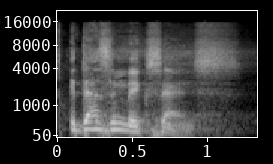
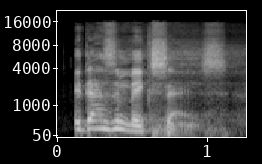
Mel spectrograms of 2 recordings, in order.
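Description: The two takes are said the same way.

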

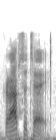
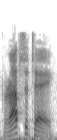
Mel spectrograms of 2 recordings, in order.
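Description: First: Gropsite repeated at normal speed, falling at the end; teacher repeating gropsite at normal pace. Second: Gropsite drawn out slowly, stress on grop; teacher modelling gropsite slowly; slow model pronunciation. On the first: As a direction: say gropsite again naturally. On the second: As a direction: sound out gropsite for the class. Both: Shown as a demonstration. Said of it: "Okay, so".

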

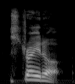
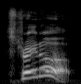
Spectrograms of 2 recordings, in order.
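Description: First: Said in the usual way. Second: Emphatic. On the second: Shown as a demonstration.

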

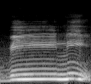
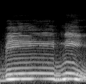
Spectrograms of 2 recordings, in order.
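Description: First: বিনি with a clear long i, said louder; বিনি said slowly with a long i; ee vowel demo. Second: বিনি again with a clear long i, said slowly; বিনি with each syllable clear; ee vowel demo. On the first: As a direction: sound out বিনি for students. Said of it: "এটির উচ্চারণ". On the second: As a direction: repeat বিনি for students to follow. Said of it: "এই উচ্চারণ প্রণালীটা আবার ভালোভাবে দেখুন". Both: Shown as a demonstration.

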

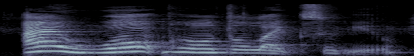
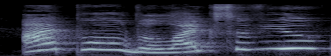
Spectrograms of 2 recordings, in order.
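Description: First: Level, lightly pompous refusal; flat refusal. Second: High, scoffing rise on you; sneering disbelief; scornful question. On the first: Self-important big engine turns the toys down, level and pompous. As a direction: dismiss them in your usual pitch. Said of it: "the big engine puffed off". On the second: Proud shiny engine refuses the toys, high and scoffing. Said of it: "shiny new engine snorting". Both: Acted.

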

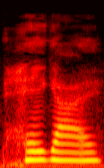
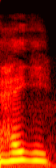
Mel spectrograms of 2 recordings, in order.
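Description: First: Haggai said HAY-guy; alternative pronunciation. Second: Haggai said HAY-ghee; old pastor's pronunciation. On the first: Shown as a demonstration. Quoting a version she has heard, Haggai as HAY-guy. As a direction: say Haggai with a long A, ending in "guy". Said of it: "I've heard, like". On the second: Retold or imitated. Quoting an old pastor's version, Haggai as HAY-ghee. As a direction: say Haggai with a long A, ending in "ghee". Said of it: "old pastor that used to call it".

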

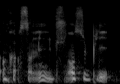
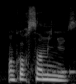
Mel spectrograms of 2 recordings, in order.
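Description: First: Very soft, low mumbled begging; sleepy morning plea. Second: Said in the usual way. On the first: Acted. Parent woken by their child, soft sleepy pleading. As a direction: beg quietly for more sleep. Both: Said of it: "Ça, c'est moi tous les matins".

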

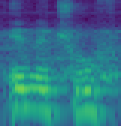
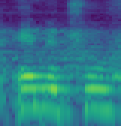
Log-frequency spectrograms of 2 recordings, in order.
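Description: Both takes have the same delivery.

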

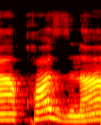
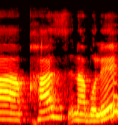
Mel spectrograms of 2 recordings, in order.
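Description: First: আখজ with a short heavy a on খ; correct reading. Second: আখাজ said with a long open a after খ, marked as wrong; wrong reading. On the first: Teacher giving students the right way, slowly. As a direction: say আখজ short and full-mouthed. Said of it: "মোটা অক্ষর". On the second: Teacher showing students the wrong way, slowly. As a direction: say আখাজ with আ-kar to show the mistake. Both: Shown as a demonstration.

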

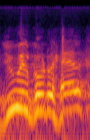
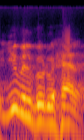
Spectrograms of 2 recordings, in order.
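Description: First: High-pitched, rising "You will go to hell"; mock accuser, pitched well up; acted accusation. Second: "You" stressed, falling away to "hell"; firm retort in usual pitch, falling at the end; acted retort. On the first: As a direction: throw the accusation out high, lifting at the end. Acted tit-for-tat damning, first side. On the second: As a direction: throw it back with weight on "You". Acted tit-for-tat damning, answer.

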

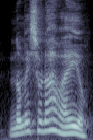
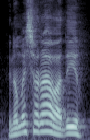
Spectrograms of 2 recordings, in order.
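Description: Both takes have the same delivery.

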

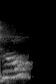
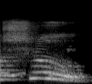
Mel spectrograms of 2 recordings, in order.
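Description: First: "shoe" with a short, loose oo; "shoe" with the lax, less closed U; less closed vowel. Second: "shoe" with a long, tight oo; "shoe" with the vowel held and tightly rounded; closed U. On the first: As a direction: say "shoe" wrongly, vowel as in "should". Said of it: "que no es tan cerrada". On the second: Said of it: "dónde cierro más". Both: Shown as a demonstration.

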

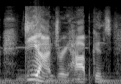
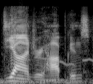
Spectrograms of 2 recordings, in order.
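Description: First: Drawn-out slow DeAndre Hopkins; savoring the name; slow emphatic name. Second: Said in the usual way. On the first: Real, not acted. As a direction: spell the answer out slowly. Name answered twice.

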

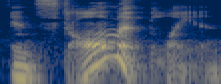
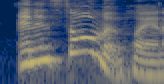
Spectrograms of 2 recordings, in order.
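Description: First: Slow, drawn-out questioning echo; puzzled slow question. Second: Higher, firmer repeat of INSTALLMENT PLAN; insistent. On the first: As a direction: repeat INSTALLMENT PLAN slowly with a rise at the end. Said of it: "said the man". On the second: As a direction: press on with INSTALLMENT pitched up high. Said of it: "I said, ignoring the parent". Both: Acted.

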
